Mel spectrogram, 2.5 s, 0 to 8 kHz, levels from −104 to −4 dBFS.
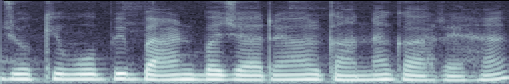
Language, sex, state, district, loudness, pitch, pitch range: Hindi, female, Chhattisgarh, Jashpur, -14 LUFS, 170 Hz, 160-180 Hz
